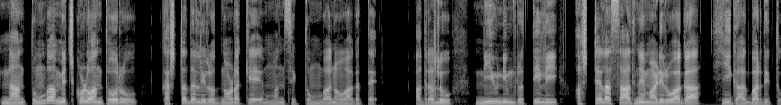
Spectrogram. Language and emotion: Kannada, sad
